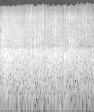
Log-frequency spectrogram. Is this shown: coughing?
no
